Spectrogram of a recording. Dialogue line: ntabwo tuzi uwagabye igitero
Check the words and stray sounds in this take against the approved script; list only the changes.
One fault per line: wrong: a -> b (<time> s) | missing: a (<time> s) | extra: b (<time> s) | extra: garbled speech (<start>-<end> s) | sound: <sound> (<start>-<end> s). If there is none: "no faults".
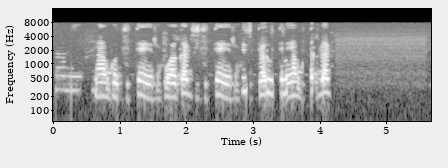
wrong: tuzi -> igitero (1.0 s)
extra: garbled speech (2.8-4.2 s)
